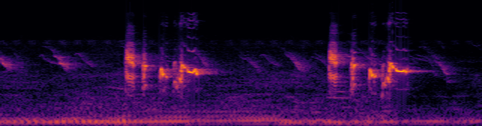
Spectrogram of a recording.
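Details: Sooty-headed bulbul singing, played to prompt young birds to respond; two lively phrases of fast, chirpy, slurred whistles about a second and a half apart over a low background hum.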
